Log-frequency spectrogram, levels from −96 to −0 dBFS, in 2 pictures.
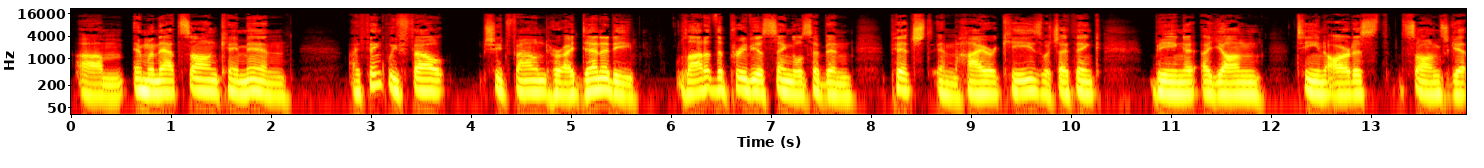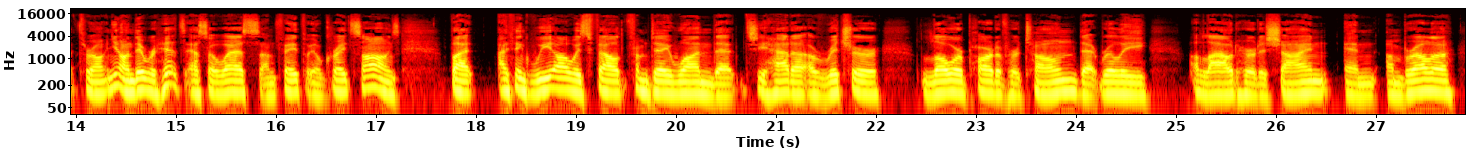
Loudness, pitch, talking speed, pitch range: -18 LUFS, 125 Hz, 170 wpm, 115-135 Hz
